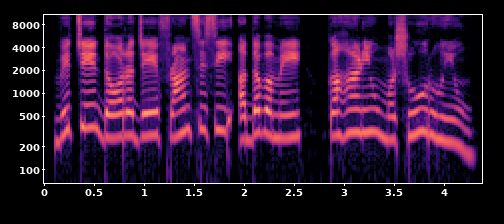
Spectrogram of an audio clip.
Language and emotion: Sindhi, neutral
